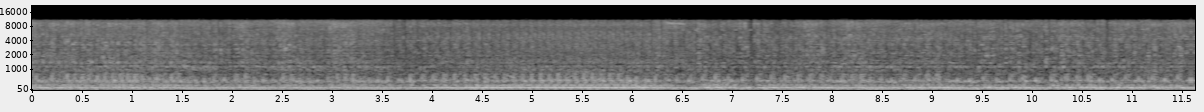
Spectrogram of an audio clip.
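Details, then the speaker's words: 1948 Nash engine, bored 60 over, first start after head work. The idle is uneven and lumpy, wavering and stumbling as it loads up with fuel. Owner says it floods out; a carburetor kit is planned. "okay definitely Ron's runs pretty good at flooding out so we're gonna get a kit in the carburetor try to figure out"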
